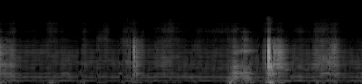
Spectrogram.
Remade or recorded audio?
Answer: remade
